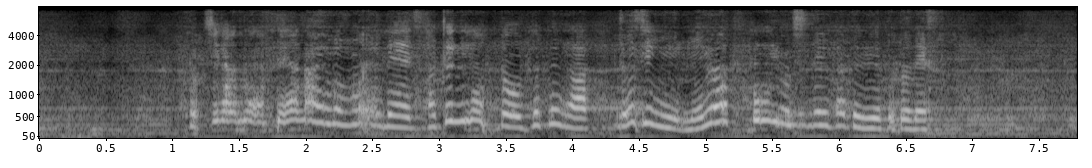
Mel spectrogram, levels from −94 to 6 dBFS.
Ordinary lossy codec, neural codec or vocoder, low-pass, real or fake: none; codec, 24 kHz, 1 kbps, SNAC; 7.2 kHz; fake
